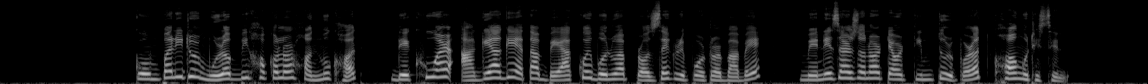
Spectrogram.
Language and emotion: Assamese, angry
